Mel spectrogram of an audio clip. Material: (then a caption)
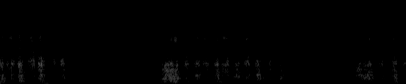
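Paper. A coin scratches rows of latex-covered symbols on a purple paper scratchcard held in the other hand. Three bursts of dry, rasping scraping are heard, separated by short silences, with a midrange rasp and a bright, hissy edge.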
